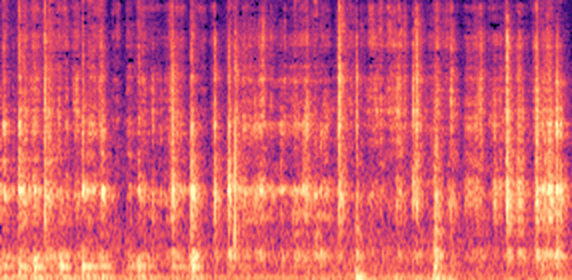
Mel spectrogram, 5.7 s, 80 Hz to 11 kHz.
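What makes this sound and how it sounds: Fingertips and nails rub, scratch and tap across solid turned wooden chess pieces, light and dark, sitting in the felt-lined trays of an open wooden chess case. The result is a steady run of dry, bright scraping and soft rasping with many short, quick-fading taps and clicks, over a faint tone near 1.1 kHz.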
